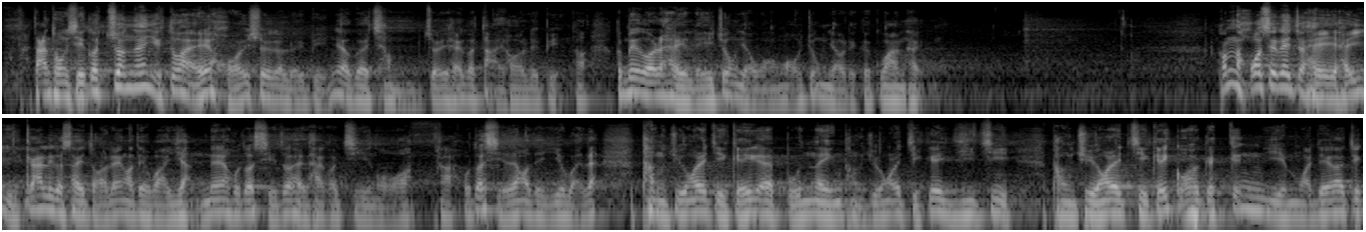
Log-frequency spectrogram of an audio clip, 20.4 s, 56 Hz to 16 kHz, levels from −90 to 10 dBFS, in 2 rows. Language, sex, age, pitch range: Chinese, male, 60-79, 105-130 Hz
